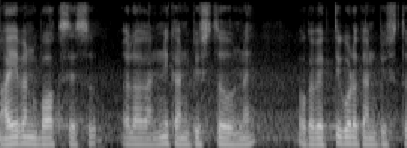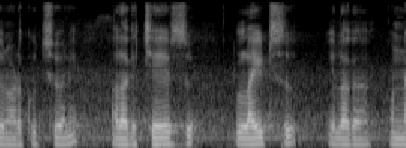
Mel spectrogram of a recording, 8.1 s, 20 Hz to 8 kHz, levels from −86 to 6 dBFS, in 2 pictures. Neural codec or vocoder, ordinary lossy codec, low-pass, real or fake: none; none; 7.2 kHz; real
